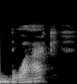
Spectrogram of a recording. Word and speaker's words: Blaqk: There's a team medic by the name of Dr. Black, which is spelled Blaqk.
